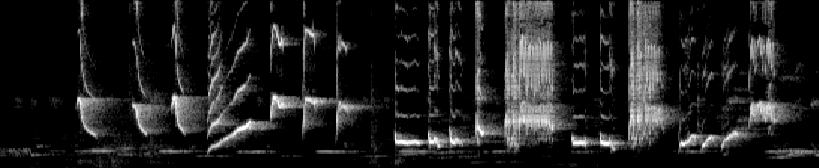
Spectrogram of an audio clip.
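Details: White-rumped shama training song used mornings and evenings: sweeping high whistles and upslurs, then a fast sequence of loud sharp bursts and short chirps.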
